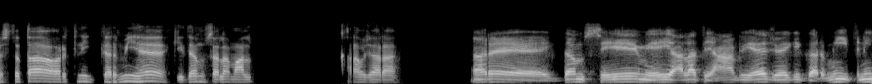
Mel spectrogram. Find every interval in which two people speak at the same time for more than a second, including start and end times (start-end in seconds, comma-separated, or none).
none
